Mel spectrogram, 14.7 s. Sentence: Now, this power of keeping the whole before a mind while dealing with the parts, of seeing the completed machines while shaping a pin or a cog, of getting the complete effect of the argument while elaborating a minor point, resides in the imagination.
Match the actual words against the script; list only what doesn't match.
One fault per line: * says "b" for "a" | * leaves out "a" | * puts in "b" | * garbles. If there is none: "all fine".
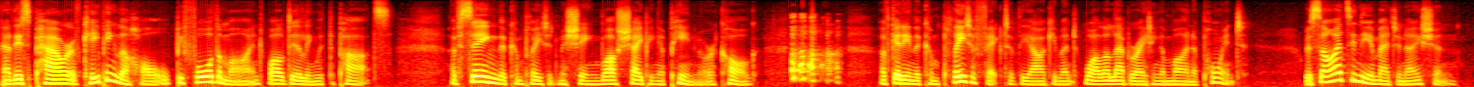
* says "the" for "a"
* says "machine" for "machines"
